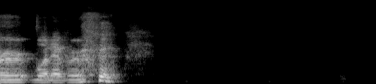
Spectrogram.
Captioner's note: laughs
